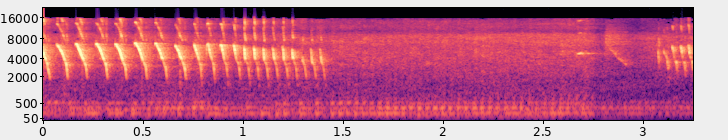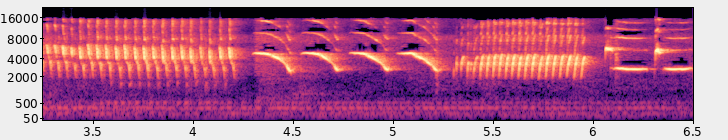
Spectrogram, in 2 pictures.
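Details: Singing canary with bursts of dense buzzy trills separated by short pauses, then a series of sharp downslurred notes and a final steady trill over a low background hum.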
